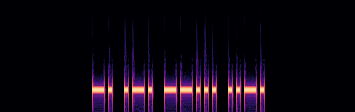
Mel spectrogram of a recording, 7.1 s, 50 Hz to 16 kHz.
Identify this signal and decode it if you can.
Morse code, heard as a keyed tone, about 15 wpm, 700 Hz. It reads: NR7F
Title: USA Call Signs - 4 Characters - Repeated 2x - 15wpm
